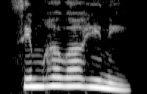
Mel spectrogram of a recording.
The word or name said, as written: ಸಿಂಹವಾಹಿನಿ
